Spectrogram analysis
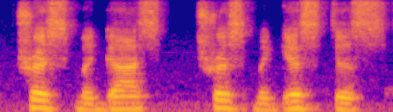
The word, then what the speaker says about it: Trismegistus: Trismegistus, I think is how you pronounce it, who is very prevalent.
